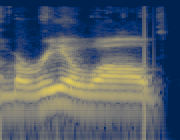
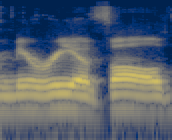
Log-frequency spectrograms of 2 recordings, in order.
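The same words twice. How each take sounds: First: The name is said with English sounds. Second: The name is said with German sounds.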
